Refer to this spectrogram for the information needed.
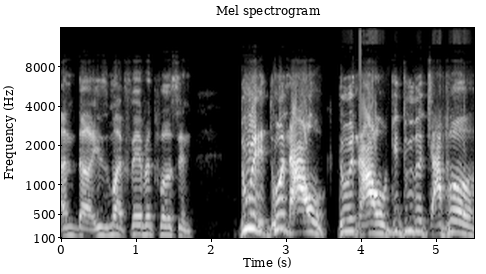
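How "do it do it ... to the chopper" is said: put-on booming loud voice with half Australian accent. Retelling someone's story of meeting Arnold Schwarzenegger, speaker does an Arnold Schwarzenegger impression. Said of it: "A little bit more like the croc- Crocodile Dundee".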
